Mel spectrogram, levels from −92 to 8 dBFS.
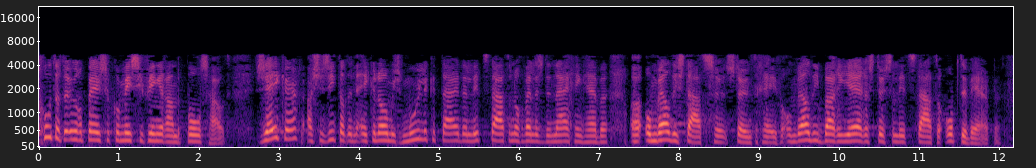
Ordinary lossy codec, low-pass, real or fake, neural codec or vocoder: none; 5.4 kHz; real; none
